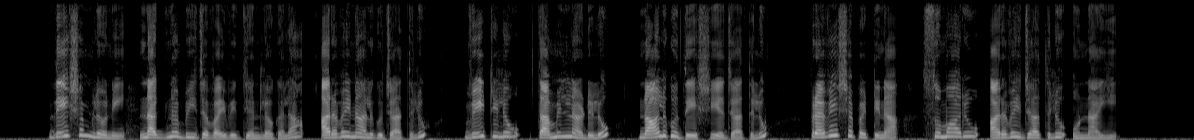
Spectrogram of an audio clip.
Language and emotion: Telugu, neutral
